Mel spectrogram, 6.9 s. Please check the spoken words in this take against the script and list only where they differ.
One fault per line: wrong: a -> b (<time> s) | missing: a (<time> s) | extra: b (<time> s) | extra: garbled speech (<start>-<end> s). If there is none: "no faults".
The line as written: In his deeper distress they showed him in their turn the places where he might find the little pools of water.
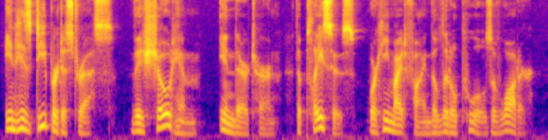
no faults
